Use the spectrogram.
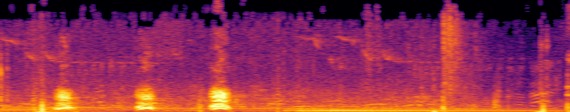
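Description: Three short dog barks from the video game Kingdom Come: Deliverance, quiet and evenly spaced in the first two seconds, followed by a low steady game tone with a few soft clicks.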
